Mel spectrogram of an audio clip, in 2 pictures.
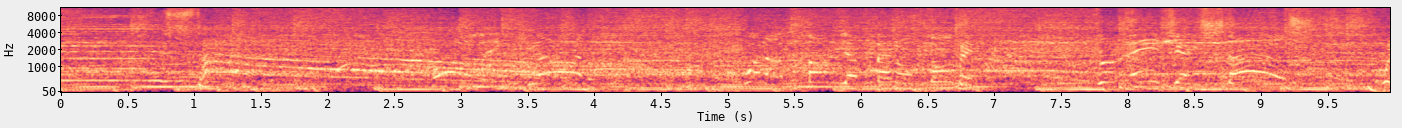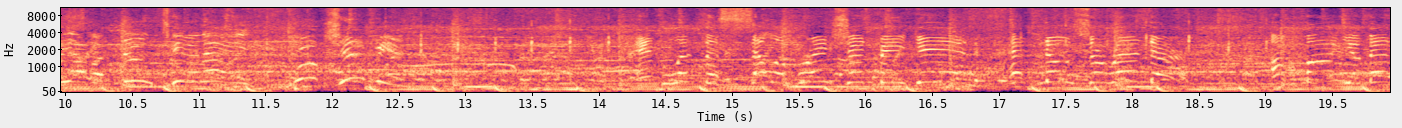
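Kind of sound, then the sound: crowd, wrestling arena crowd cheering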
